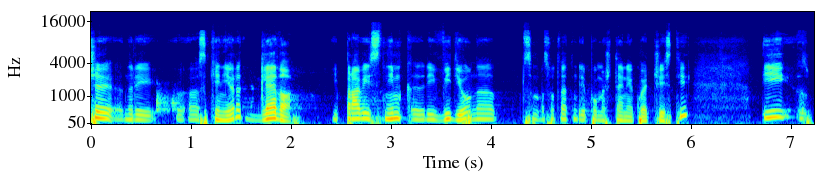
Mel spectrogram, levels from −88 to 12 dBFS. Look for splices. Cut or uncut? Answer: cut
